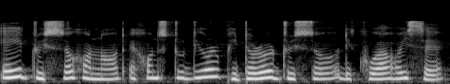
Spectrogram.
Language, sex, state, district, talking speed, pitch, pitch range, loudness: Assamese, female, Assam, Kamrup Metropolitan, 105 wpm, 270 Hz, 255-295 Hz, -14 LUFS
